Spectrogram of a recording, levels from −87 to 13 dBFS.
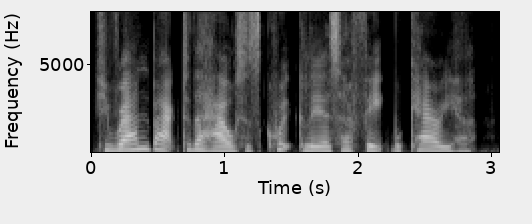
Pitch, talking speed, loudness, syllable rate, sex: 235 Hz, 275 wpm, -20 LUFS, 6.1 syllables/s, female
